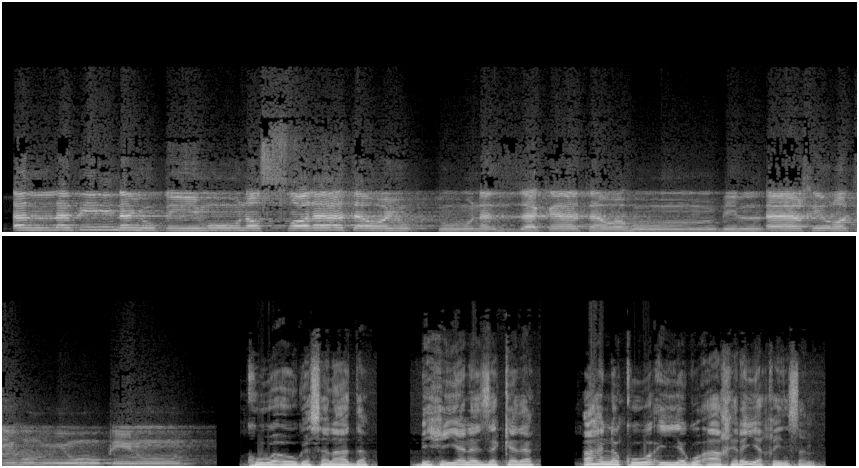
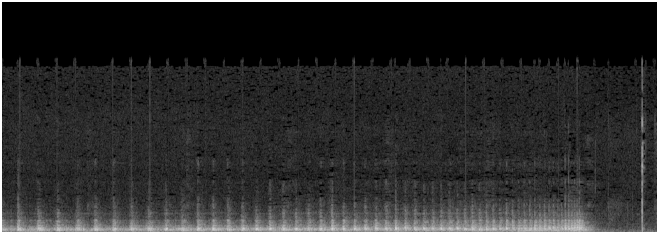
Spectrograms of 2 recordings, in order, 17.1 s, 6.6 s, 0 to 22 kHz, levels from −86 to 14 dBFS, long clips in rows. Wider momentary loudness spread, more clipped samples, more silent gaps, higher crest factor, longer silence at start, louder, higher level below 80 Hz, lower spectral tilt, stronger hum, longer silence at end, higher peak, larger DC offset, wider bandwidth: first, 15 LU vs 4 LU; neither; first, 10.88-10.92 s, 12.32-12.62 s, 13.96-14.27 s vs none; about the same, 14 dB vs 16 dB; about the same, 0.1 s vs 0 s; about the same, -16 LUFS vs -17 LUFS; about the same, -40 dBFS vs -44 dBFS; second, -5 dB/octave vs -7 dB/octave; neither; first, 0.35 s vs 0.1 s; about the same, -2 dBFS vs 0 dBFS; neither; second, 13 kHz vs 16.5 kHz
